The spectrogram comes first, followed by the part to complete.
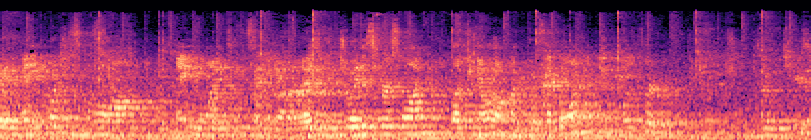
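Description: Indistinct voices of a group talking in a large hall, over a steady low hum.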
